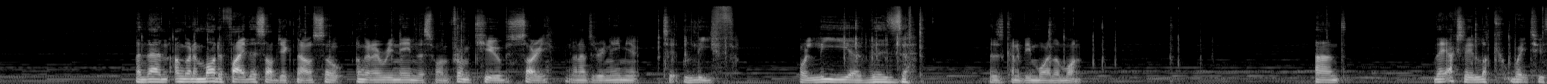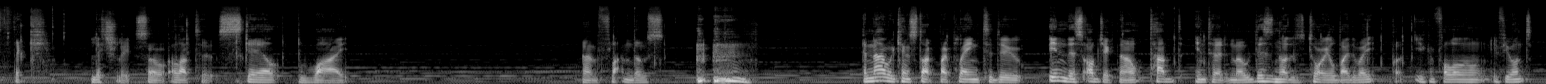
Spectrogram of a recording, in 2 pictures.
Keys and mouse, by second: 0.7-1.2 middle drag, 1.5 middle click, 1.9 shift+middle click, 3.6 F2, 10.4 shift+middle drag, 10.9 middle drag, 11.5 shift+middle drag, 13.0 click, 14.1 middle click, 14.6 shift+middle click, 15.2 click, 15.8 Tab, 15.8 click, 17.0 l, 17.6 s, 19.8-21.3 middle drag, 21.5 middle click, 22.1 g, 23.4 middle click, 24.2 middle click, 27.0 middle click, 28.0 middle click, 29.0 shift+middle click.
